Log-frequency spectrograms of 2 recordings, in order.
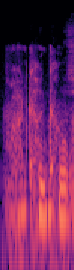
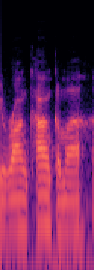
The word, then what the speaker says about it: Ronkonkoma: Did I say it right? Ron Con. Coma? – Ronkonkoma. I don't. – I, I have not. Crazy stuff. I'm gonna. I'm gonna chime in. I'm gonna chime in because that sounds like it's from Long Island, and it's gonna be Ronkonkoma.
